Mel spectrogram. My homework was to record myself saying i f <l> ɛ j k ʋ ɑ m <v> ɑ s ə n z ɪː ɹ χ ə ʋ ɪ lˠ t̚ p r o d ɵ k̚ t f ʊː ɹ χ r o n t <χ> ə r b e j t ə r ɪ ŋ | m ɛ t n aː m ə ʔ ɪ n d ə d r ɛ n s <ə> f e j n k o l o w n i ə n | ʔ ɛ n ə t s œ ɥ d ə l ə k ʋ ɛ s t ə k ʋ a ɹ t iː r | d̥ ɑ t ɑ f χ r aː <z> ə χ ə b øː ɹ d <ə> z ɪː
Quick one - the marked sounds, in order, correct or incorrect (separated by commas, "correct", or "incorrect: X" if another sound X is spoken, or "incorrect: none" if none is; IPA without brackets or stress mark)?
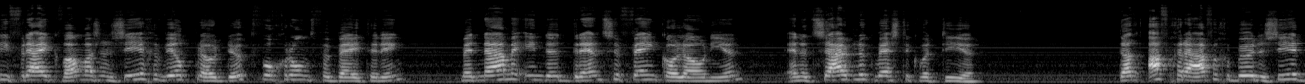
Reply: incorrect: r, incorrect: ʋ, incorrect: f, correct, incorrect: v, correct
